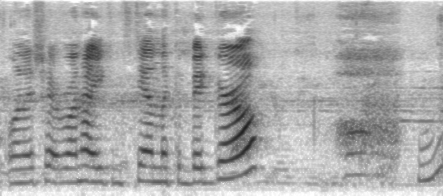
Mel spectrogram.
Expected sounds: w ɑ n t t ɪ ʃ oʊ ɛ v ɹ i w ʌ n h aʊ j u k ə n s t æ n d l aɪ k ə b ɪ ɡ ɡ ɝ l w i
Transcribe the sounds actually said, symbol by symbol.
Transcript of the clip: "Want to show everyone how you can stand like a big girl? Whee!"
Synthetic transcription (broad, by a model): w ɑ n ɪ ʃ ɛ ɹ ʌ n h aʊ j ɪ k n s t æ n d l aɪ k ə b ɪ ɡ ɡ ɝ l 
